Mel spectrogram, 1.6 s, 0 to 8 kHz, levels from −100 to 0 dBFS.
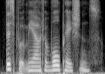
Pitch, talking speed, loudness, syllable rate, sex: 165 Hz, 265 wpm, -20 LUFS, 6.8 syllables/s, female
